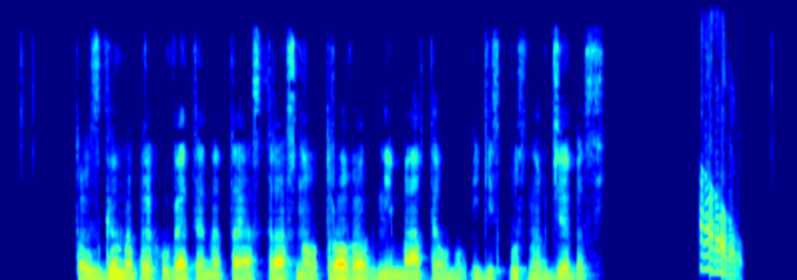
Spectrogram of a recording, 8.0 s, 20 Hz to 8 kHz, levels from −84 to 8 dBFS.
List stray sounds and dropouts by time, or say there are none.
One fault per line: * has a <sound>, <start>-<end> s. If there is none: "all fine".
* has a chirp, 7.0-7.4 s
